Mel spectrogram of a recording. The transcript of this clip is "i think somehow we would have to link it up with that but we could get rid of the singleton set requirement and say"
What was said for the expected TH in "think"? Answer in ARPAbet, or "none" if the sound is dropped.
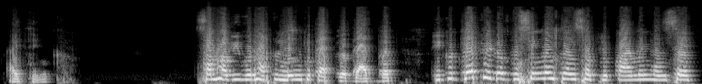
T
